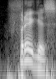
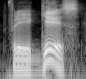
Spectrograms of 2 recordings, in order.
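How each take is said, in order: First: The stress is on the first syllable. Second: The stress is on the last syllable. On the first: The speaker calls it wrong. "regra base me jogou para dois" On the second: The speaker calls it right. "Você tem um freguês"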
